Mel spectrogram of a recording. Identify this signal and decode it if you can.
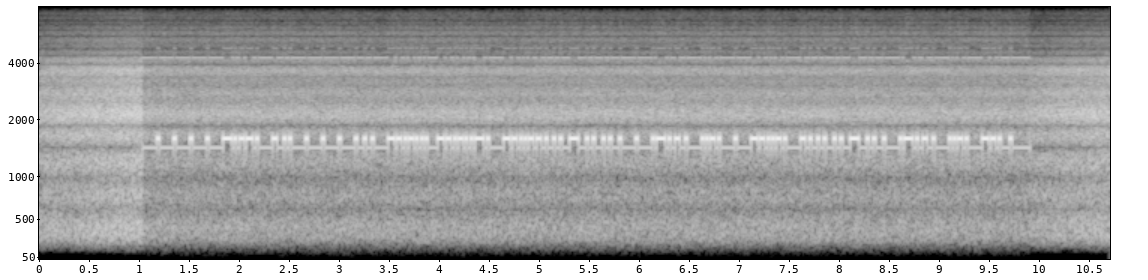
RTTY (45.45 baud, 170 Hz shift), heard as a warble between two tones, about 1500 Hz centre, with radio static. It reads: CQ DX DE SP9EWS SP9EWS K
